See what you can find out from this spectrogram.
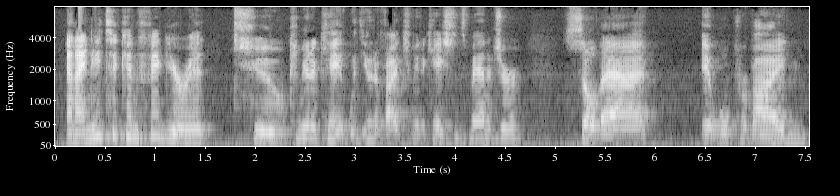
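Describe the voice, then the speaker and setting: A man giving a measured, step-by-step software tutorial as an instructor. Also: fairly high pitch. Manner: measured, explanatory step-by-step delivery. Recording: dull lo-fi microphone with clear noise.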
